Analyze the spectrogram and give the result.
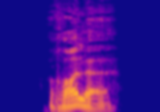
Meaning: inflection of rollen: 1. first-person singular present 2. singular imperative 3. first/third-person singular subjunctive I
- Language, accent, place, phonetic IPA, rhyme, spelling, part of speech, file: German, Germany, Berlin, [ˈʁɔlə], -ɔlə, rolle, verb, De-rolle.ogg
